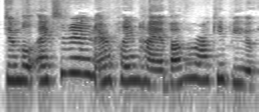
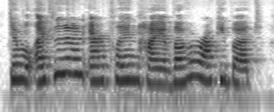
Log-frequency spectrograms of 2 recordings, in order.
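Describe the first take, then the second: First: "butte" said as byoot, rhyming with cute; "rocky butte" pronounced byoot; corrected word. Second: "butt" said like the word but, short u; "rocky butt" with a plain short-u but; misread word. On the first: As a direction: read "butte" with a y-glide and long oo. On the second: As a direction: read "butt" as bʌt, rhyming with cut. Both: Shown as a demonstration. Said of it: "oh, it's Butte".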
